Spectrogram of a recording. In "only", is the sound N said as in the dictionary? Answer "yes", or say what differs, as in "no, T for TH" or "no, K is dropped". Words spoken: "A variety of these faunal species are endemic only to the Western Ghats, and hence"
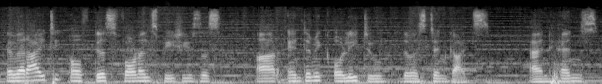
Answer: no, N is dropped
